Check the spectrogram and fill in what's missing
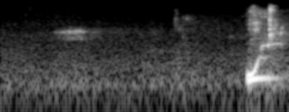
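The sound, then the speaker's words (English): A person takes a drink of water: quiet room tone, then one wet gulp with a short swallowing sound near the end. No one speaks. “Drinking water.”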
